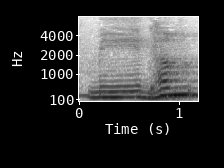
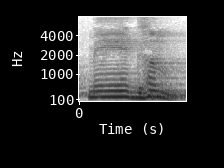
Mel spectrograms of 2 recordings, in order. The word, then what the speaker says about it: മേഘം: അതായത് ഖ നഖം അതേസമയം മേഘം എന്ന് പറയുമ്പോൾ ഗയുടെ മൃദുവിന്റെ കൂടെയാണ് ഹ വരുന്നത് അപ്പൊ നമ്മൾ ഗ എന്ന മൃദുവിനാണ് പ്രാധാന്യം കൊടുക്കേണ്ടത് അതിന്റെ കൂടെയാണ് ഹ ചേർക്കുന്നത് അപ്പൊ മേഘം ഗം എന്ന് പറയുമ്പോൾ ഒരു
